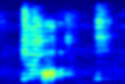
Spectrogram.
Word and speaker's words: taught: see one more thing careful with the pronunciation of this past participle taught it should rhyme with thought but make sure it gets a crisp t taught all right so Camila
